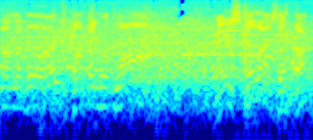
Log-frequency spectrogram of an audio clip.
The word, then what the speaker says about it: Lang: His name is Long. It is spelled L A N G, but pronounced Long.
